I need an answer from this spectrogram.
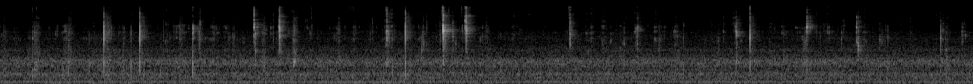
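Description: Close-miked chewing of a lettuce-wrapped mouthful of steamed boxfish: irregular sharp, wet clicks and crunches, some louder than others, with chopsticks picking at the fish.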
